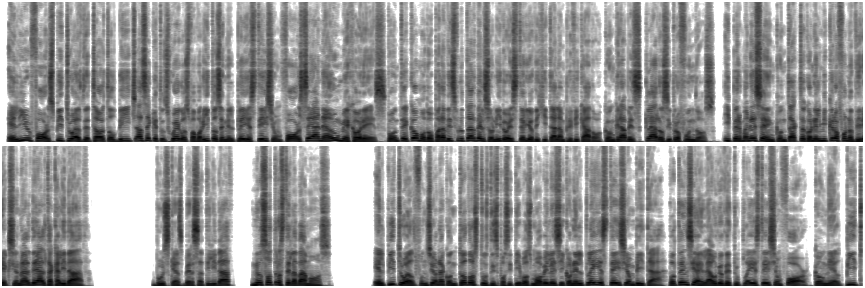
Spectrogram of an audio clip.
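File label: VIDEO Spanish EDU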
